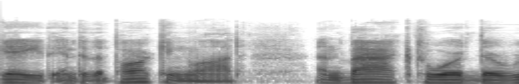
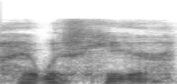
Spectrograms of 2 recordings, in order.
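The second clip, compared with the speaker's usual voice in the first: lower, softer sighing words; 4 semitones lower, 6 dB quieter than usual. A narrator's reading. Jason at the empty parking spot, sighing. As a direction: breathe out the disappointment. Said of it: "Jason said with a sigh".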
